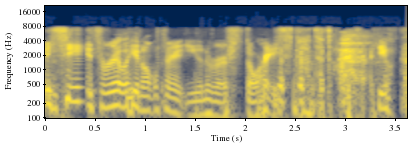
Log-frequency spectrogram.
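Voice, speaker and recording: A man's put-on character voice, nasal and fairly high, with very wide pitch swings and a fairly quick pace. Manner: pedantic, clarifying.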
